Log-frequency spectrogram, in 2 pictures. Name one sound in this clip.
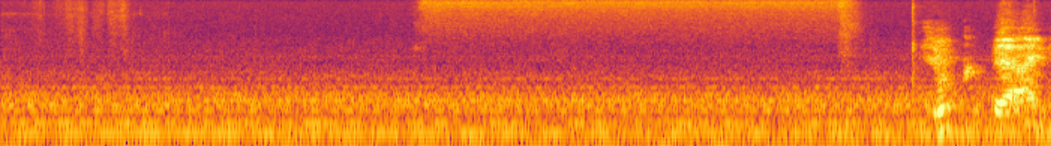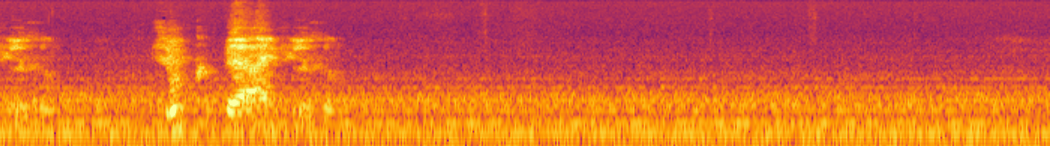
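An electric train hums steadily as it runs along the track.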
